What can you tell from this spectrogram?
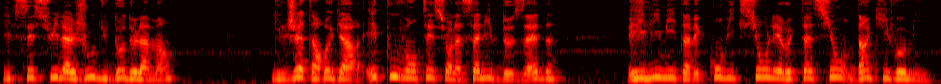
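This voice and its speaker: A woman narrating a literary story in the first person, reading in an intimate, expressive way. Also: a little high, normal speed. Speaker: audiobook reader.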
